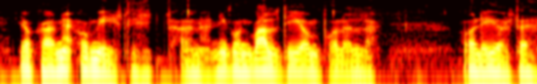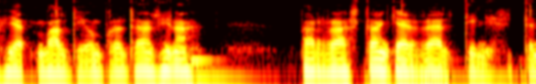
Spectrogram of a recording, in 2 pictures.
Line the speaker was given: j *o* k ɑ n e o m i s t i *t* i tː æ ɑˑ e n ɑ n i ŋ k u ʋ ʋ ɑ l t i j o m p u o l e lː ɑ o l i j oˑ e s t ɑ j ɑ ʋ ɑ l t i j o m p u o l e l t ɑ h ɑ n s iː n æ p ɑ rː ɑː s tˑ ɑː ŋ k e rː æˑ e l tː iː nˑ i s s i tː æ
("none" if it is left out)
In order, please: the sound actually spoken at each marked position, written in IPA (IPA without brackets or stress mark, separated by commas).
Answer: o, s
